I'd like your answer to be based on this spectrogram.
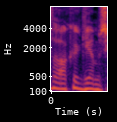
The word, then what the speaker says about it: Ockeghem: We'll begin with Akagem's Kyrie, Lord Have Mercy, and Gloria, Greater Doxology, of his Mass Ordinary.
